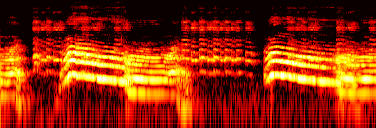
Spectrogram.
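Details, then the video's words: Siberian Husky howling in reaction to an annoying sound; loud rising-then-falling howls, each climbing sharply then gliding down over about two seconds, three main phrases with whimpering breaks between. "the Husky howling to annoying sound"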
